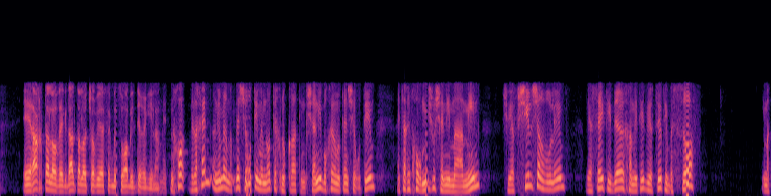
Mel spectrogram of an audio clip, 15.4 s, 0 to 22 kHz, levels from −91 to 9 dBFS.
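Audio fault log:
throughout: Bluetooth CVSD headset codec. The link is carrying audio over the narrowband headset codec, which sends a single up-or-down bit per sample at a rate that fits 64 kbps and keeps adjusting its step size. The line passes only about 150 Hz to 3.5 kHz, so the speech sounds thin and boxy. Loud, bright sounds outrun the step and distort, sibilants turn scratchy, and a grainy hiss sits beneath the speech, all plainly audible.
2.31–2.38 s, 4.92–5.00 s, 8.51–8.57 s, 11.45–11.49 s, 13.71–13.78 s: Bluetooth headset packet repeated. Voice packets between headset and phone were lost, and the chip decoded the previous packet's bits again in their place. This replaced about 45 ms, 41 ms, 45 ms, 41 ms and 56 ms of audio. In the first two the losses are spread over roughly 68 ms, with the longest unbroken run about 30 ms at 2.31 s. Back-to-back repeats every 3.75 ms turn into a brief buzz near 267 Hz.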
